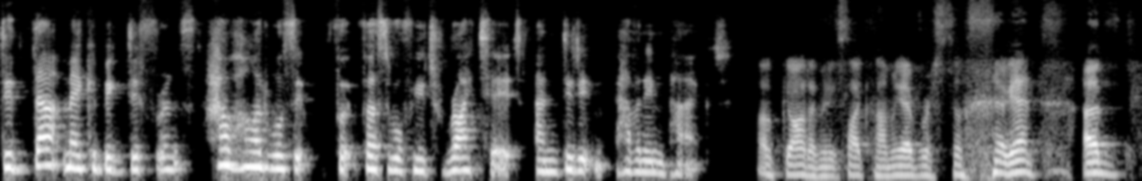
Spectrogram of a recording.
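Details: Adult male interviewer, then a second adult speaker; typical speech.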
